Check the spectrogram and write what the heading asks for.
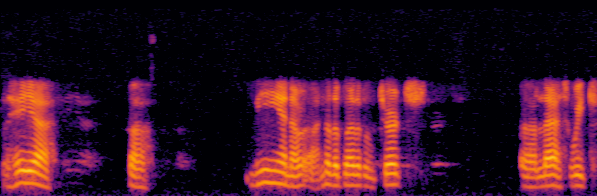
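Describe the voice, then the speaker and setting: A sick man in his forties speaks over a tinny, narrow phone line with a slightly raised pitch. His talk is halting and hesitant, broken by pauses, and the line sounds dry and close. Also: dry recording. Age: 40s. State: sick with pneumonia, in hospital. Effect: heard over a phone line. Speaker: caller. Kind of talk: call-in chat.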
